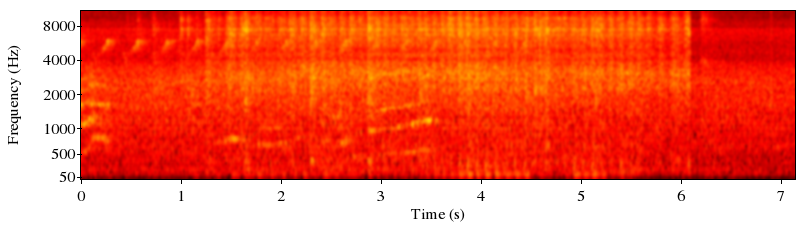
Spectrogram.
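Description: A sewing machine runs with a fast, steady rattle.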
